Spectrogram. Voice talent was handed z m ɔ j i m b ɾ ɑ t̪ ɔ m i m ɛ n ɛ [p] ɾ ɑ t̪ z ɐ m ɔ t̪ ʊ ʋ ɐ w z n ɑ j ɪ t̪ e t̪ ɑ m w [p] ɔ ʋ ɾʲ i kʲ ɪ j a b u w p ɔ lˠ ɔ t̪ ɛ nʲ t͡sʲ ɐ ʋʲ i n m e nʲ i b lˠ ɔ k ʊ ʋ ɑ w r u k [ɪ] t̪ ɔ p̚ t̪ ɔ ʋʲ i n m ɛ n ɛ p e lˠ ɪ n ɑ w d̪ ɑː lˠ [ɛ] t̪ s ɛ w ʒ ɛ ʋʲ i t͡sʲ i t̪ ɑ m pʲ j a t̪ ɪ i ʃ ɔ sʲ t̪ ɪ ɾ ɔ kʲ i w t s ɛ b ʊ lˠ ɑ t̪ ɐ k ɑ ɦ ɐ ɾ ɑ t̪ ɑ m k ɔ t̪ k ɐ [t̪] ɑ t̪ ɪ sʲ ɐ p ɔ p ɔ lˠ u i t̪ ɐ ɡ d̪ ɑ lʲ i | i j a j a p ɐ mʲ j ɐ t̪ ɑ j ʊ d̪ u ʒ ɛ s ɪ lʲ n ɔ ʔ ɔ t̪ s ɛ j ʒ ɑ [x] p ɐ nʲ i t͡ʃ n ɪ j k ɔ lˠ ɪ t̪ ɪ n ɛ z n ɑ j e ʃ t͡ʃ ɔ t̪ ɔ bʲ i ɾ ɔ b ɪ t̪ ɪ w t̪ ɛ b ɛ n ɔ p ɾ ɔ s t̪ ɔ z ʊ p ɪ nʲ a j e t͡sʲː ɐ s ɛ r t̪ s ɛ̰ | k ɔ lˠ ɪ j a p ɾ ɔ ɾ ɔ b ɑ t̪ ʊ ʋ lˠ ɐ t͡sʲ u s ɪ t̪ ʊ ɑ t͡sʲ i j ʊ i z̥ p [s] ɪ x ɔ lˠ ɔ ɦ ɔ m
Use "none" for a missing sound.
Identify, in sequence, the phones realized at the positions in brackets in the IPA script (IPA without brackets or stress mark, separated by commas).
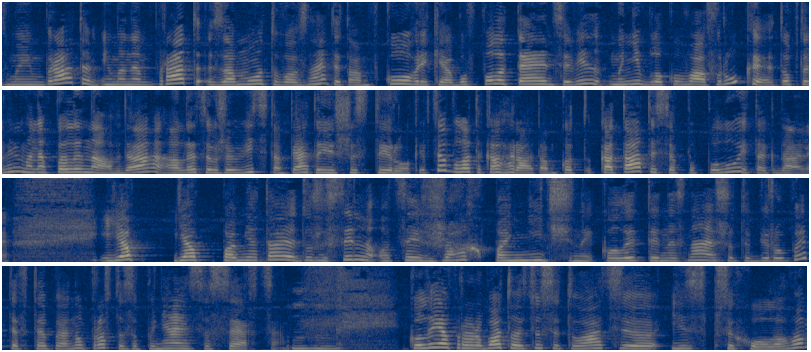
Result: b, k, ɪ, ɛ, t̪, x, s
